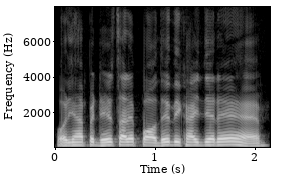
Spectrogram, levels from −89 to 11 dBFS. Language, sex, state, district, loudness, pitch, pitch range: Hindi, male, Jharkhand, Garhwa, -10 LUFS, 165 Hz, 155-170 Hz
